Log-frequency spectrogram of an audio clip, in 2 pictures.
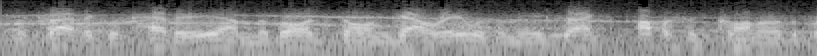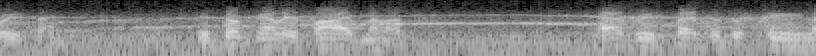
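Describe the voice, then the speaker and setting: Male police captain for vintage radio crime drama: clipped, authoritative, lively intonation, noisy dated recording. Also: mid-range voice, highs cut off. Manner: terse, matter-of-fact, authoritative. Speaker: actor. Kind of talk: 1950s radio drama acting and narration.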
